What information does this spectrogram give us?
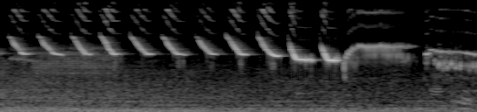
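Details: A canary sings a rapid trill of about ten high, downward-sliding whistles, several each second, then a sustained bright note and a short buzzy phrase.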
